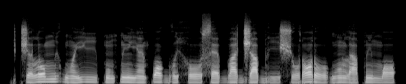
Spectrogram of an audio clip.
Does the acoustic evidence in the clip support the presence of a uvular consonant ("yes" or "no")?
no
